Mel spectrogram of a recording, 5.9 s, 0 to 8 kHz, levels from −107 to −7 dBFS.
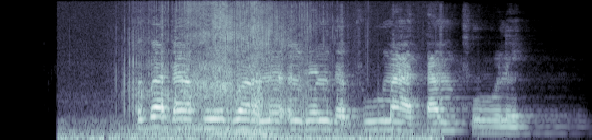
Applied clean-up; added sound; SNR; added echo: none; Zipper (clothing); 5 dB; reverberation time 0.5 s.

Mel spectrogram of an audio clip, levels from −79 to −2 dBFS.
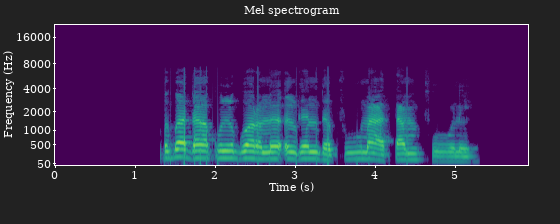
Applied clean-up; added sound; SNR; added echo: none; none; none; none.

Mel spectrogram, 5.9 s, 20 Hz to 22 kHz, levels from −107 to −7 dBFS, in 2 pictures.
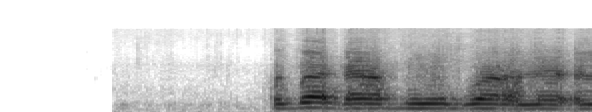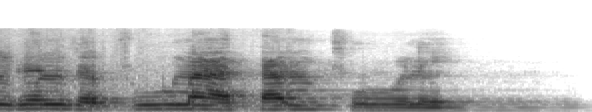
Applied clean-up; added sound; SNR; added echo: neural separator model SepFormer DNS4.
